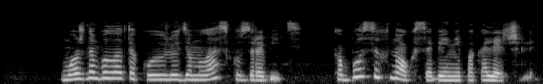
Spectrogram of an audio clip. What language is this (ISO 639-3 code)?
bel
